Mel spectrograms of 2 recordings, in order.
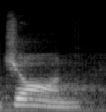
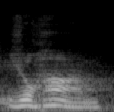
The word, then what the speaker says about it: Johan: Okay, interestingly, when I read your name, it was starting, it sounded to me John, and everybody was pronouncing it Johan.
